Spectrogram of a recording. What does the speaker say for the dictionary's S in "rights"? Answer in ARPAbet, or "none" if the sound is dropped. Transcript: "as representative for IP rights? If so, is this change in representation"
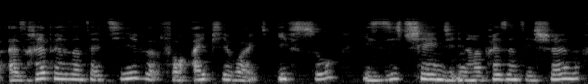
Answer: none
